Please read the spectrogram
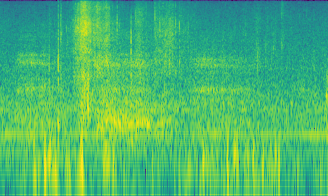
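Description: Faint rustling and light ticks of footsteps in dry leaf litter, with a brief hiss about a second in.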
